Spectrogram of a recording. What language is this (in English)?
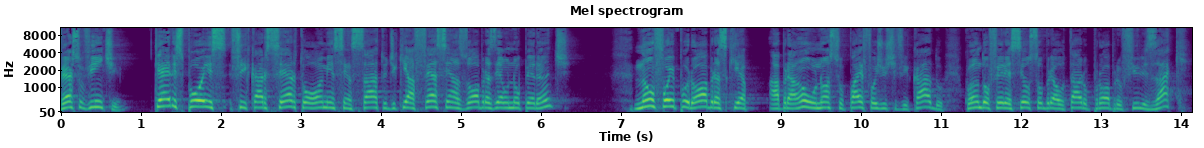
Portuguese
